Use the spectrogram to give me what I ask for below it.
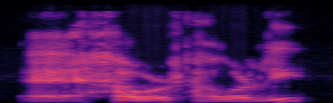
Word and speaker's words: hourly: History, historical, hourly, or the H is silent.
